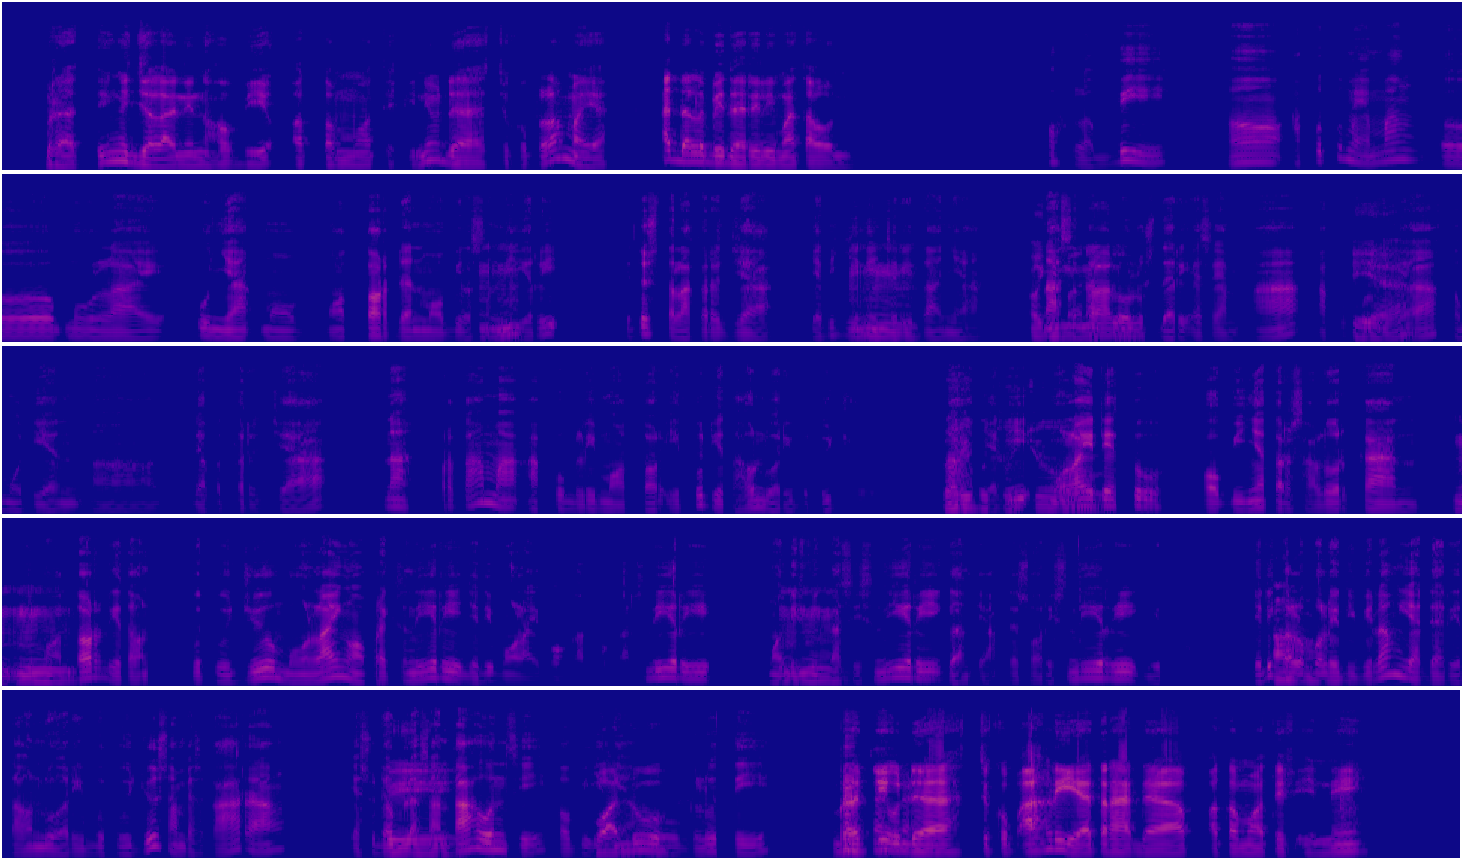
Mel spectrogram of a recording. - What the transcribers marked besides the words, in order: chuckle; other background noise
- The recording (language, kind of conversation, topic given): Indonesian, podcast, Tips untuk pemula yang ingin mencoba hobi ini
